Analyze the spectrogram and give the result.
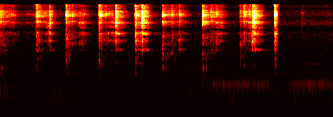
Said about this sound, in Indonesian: Lalu kita tuang telur sama gula yang tadi udah kita aduk.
